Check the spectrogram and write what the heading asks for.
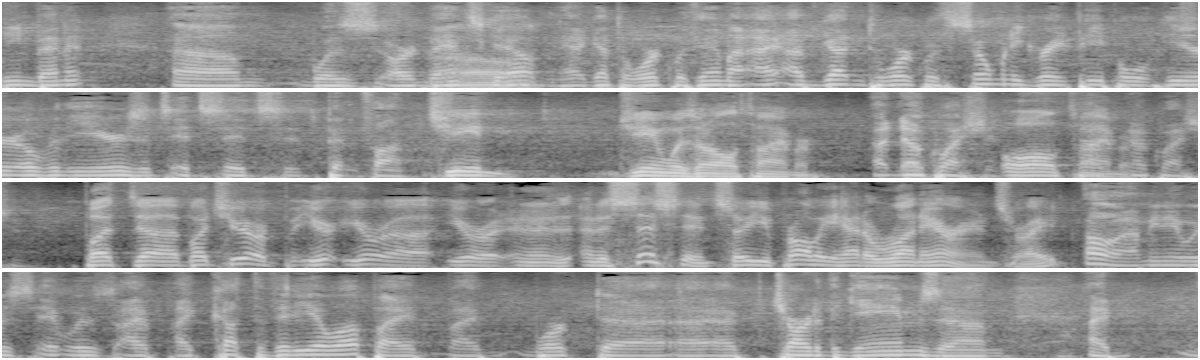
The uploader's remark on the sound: Live from Redsfest. Live from the Duker Energy Convention Center in downtown Cincinnati.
